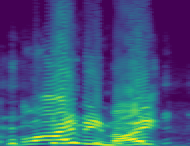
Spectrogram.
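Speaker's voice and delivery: high, loud mock British accent; hammed-up British accent. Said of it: "He said".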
